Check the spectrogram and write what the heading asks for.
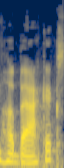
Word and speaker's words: Habakkuk: So our reading today is from the prophet Habakkuk, and Gene did a great job pronouncing that name, Habakkuk, so good job, Gene.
